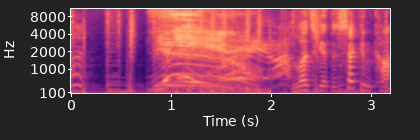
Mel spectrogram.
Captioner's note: chorus of affirmation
